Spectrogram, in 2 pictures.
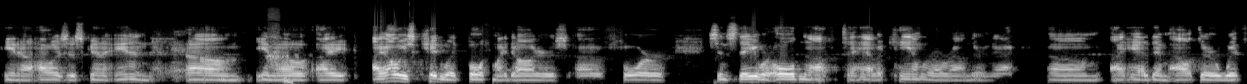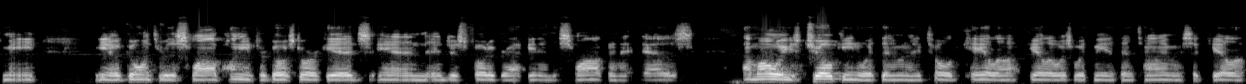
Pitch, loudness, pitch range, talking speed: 105 Hz, -15 LUFS, 100-115 Hz, 190 wpm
